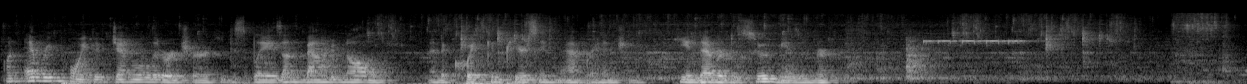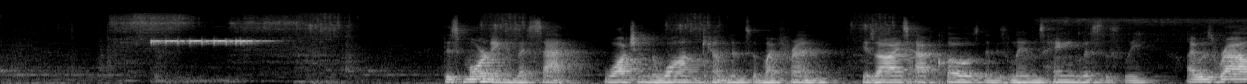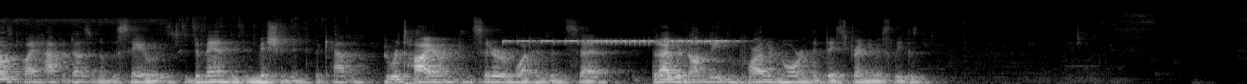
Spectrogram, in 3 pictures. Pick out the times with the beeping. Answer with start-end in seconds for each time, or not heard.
9.2-10.2, 13.9-14.9, 29.9-32.4.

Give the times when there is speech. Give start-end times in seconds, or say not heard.
0.0-8.2, 16.9-34.1.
